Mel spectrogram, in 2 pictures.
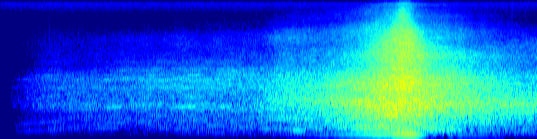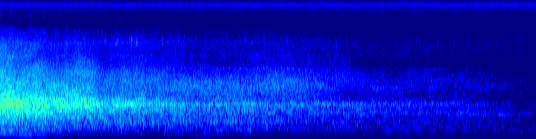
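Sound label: sports car exterior passing by fast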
